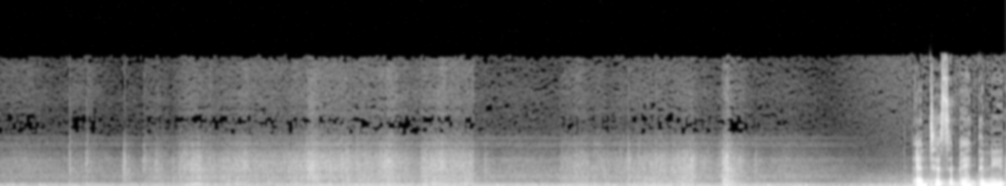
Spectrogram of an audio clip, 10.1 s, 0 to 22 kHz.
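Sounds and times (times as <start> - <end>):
wrapping material rustling: 1.1 - 7.8.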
